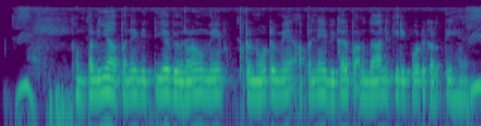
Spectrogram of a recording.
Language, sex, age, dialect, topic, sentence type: Hindi, male, 25-30, Awadhi Bundeli, banking, statement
